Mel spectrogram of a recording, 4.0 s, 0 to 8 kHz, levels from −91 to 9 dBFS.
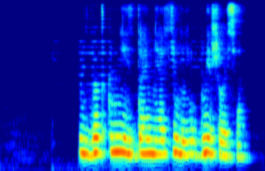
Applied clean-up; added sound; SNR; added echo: neural mask model DeepFilterNet 3.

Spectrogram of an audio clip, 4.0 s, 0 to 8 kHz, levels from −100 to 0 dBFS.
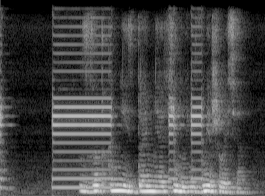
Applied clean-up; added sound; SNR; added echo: none; Vehicle horn, car horn, honking / Truck; 11 dB; reverberation time 0.7 s.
